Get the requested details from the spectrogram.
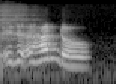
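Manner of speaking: put-on old grandma voice, like a little old woman. Unsure what an Instagram handle is, mocking herself: old grandma voice. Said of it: "I sound like a grandma going".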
